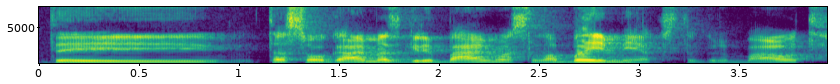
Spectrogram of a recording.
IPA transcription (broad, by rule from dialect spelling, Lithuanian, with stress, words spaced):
ˈtɐɪ ˈtɐs uɔˈɡɑːʋʲɪmɐs ɡrʲɪˈbɑːʋʲɪmɐs lˠɐˈbɐɪ ˈmʲeːkstʊ ɡrʲɪˈbɐʊt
